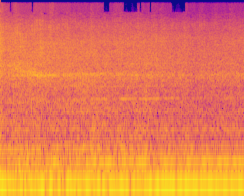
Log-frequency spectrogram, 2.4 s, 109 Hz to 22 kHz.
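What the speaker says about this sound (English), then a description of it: "so that's a beast of an engine." A crate engine in a 1985 Jeep CJ7 runs close by, a loud, steady, deep rumble with a constant low throb and no clear revving changes, alone without talk.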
